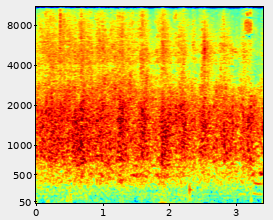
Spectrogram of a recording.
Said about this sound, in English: Can you applaud that?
